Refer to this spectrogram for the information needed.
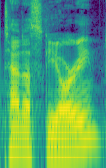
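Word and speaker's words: Tatasciore: How do I say that? – Tata Sciori.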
